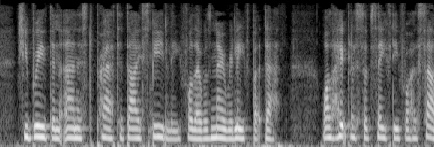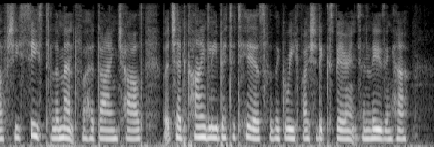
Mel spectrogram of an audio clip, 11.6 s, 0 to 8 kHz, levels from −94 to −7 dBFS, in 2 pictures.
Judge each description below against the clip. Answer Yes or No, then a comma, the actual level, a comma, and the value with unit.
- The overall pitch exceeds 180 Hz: Yes, high, 190 Hz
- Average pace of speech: No, fast, 225 wpm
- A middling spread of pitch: No, narrow, 1.7 semitones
